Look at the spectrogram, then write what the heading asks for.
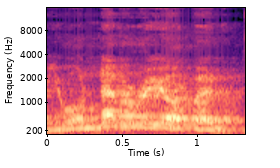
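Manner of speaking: high, loud menacing bellow; threatening shout. Acted. Potter threatening George down the phone, loud shout. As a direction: roar the threat.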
